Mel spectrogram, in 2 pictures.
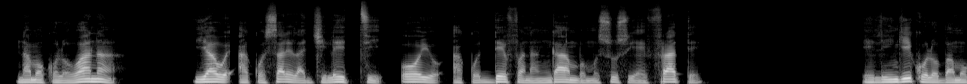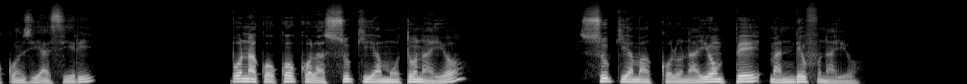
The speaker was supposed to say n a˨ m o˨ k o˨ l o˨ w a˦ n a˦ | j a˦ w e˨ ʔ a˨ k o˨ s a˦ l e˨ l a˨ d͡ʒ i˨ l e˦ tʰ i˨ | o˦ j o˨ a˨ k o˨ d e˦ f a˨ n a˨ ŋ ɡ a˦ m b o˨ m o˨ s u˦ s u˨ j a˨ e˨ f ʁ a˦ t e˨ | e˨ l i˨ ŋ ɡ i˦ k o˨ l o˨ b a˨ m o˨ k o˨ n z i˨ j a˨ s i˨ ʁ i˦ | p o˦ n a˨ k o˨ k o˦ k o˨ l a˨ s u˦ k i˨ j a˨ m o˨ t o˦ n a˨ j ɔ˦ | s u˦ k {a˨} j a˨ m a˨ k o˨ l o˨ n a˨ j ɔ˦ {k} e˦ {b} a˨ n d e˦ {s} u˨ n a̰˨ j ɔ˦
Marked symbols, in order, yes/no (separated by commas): no, no, no, no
